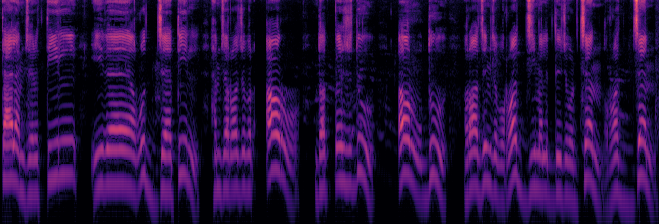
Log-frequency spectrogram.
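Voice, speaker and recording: A man teaching Quran reading, patiently spelling out each letter with its vowel, then chanting the verse slowly and drawn out. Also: high voice, expressive, a little mellow. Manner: patient, repetitive instruction with frequent pauses. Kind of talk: spelling-out recitation lesson.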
